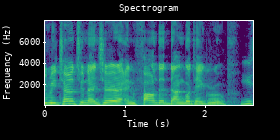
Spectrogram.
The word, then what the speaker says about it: Dangote: say his name again dangote not Dan no Dan must say it with a Nigerian accent dangote mhm yes dangote the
